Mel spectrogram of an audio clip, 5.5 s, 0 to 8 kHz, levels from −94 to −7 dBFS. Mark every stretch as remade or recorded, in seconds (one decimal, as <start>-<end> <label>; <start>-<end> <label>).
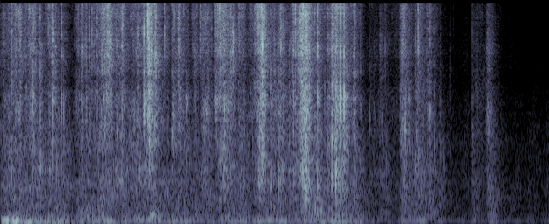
0.0-5.5 remade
